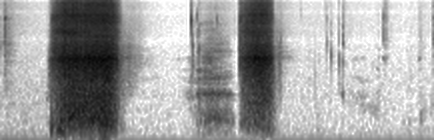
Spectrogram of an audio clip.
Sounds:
Sniff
